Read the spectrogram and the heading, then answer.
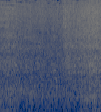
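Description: ocean waves

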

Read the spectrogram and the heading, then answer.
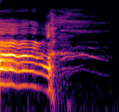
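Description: cat meowing

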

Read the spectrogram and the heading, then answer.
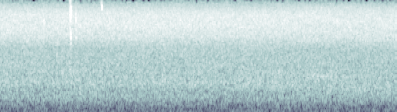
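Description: flowing water

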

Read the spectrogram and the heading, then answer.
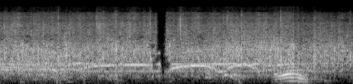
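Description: round of applause

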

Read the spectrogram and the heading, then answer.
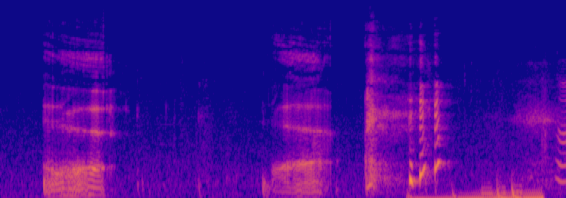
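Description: belching

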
